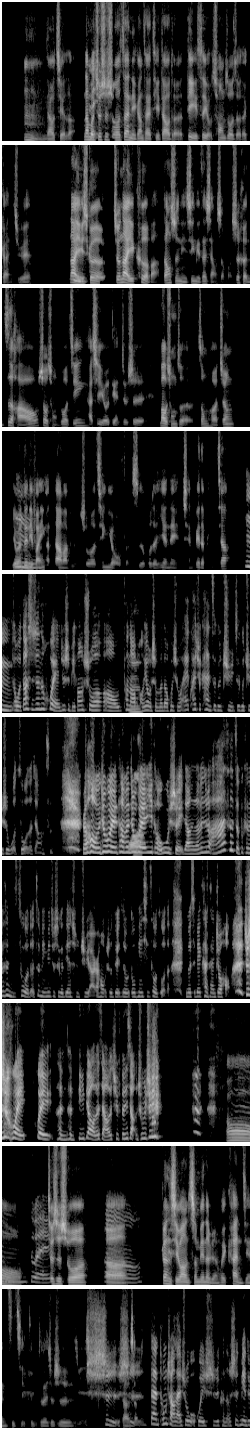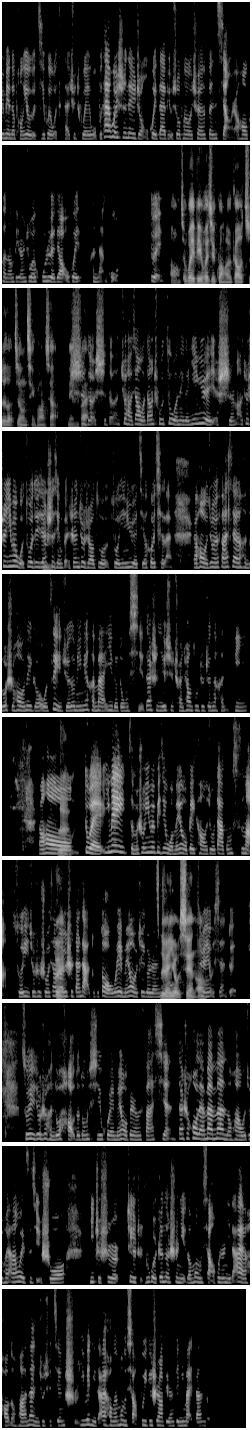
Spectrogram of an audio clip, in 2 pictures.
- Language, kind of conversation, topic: Chinese, podcast, 你第一次什么时候觉得自己是创作者？
- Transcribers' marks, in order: other background noise; "综合征" said as "综合症"; joyful: "然后我就会 他们就会"; tapping; laughing while speaking: "就是会"; laughing while speaking: "出去"; laugh; joyful: "嗯，对。嗯"; other noise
